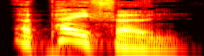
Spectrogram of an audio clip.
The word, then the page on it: a payphone: British English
